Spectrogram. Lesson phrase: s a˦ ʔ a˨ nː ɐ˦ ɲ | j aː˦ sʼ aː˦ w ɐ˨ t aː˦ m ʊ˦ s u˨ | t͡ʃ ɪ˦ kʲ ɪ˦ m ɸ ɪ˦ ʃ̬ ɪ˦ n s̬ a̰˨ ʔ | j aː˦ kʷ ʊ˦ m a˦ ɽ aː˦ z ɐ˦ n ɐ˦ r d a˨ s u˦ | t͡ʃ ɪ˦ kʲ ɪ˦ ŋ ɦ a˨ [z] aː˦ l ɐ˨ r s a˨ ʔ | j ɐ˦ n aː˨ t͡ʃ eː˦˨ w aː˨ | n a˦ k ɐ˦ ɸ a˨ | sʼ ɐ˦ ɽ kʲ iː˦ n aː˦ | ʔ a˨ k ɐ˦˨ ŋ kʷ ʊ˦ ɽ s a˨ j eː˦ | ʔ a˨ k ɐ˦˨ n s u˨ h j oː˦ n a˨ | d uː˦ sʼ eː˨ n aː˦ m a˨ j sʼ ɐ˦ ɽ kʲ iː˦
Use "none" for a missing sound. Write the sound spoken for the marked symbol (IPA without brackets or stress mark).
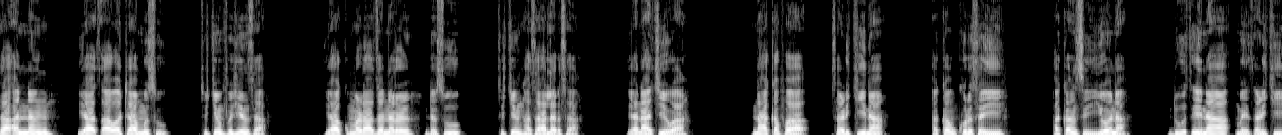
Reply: s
